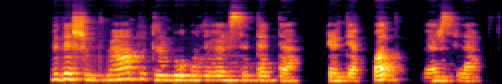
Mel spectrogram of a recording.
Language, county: Lithuanian, Šiauliai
